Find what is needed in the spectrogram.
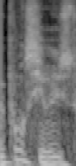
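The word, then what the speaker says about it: Poncirus: Alors, est-ce que je prononce bien le poncyrus ? – Le poncyrus, tout à fait.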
